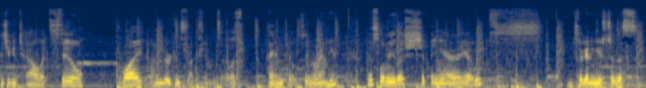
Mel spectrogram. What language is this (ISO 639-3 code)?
eng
